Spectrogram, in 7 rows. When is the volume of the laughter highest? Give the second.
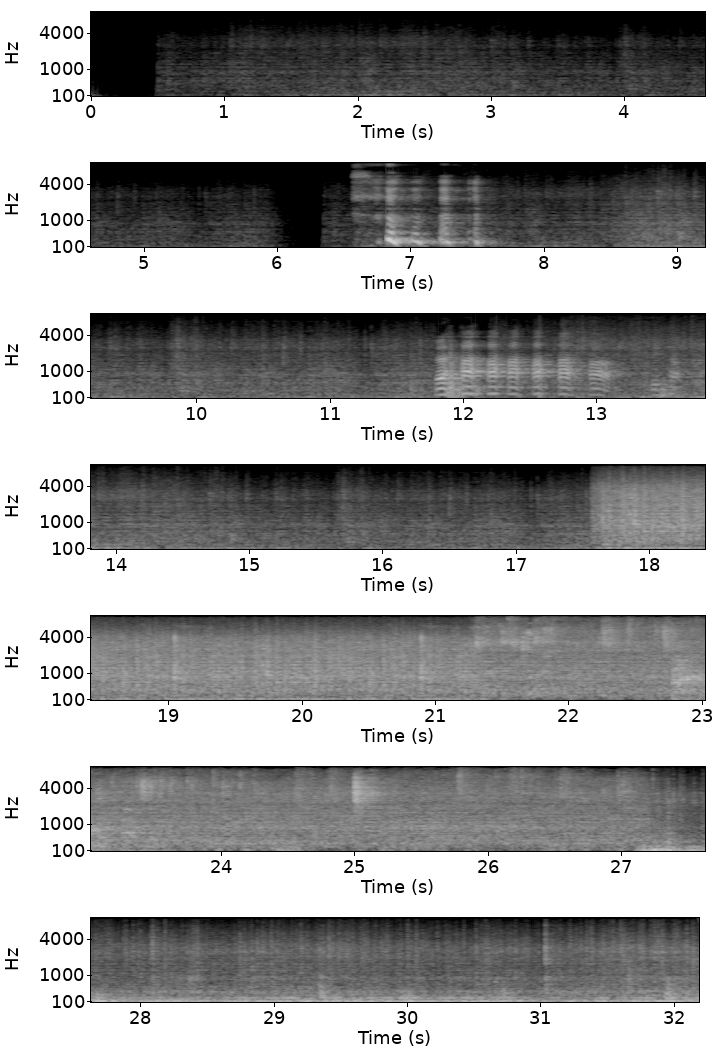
7 s.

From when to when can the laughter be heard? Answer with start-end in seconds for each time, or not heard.
6.5-7.5, 11.8-13.7, 22.8-23.6.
